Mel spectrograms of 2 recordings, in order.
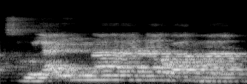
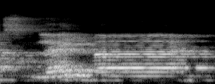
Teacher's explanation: Kalau lanjut cuman dua harakat jadi madi. Tapi kalau berhenti diwakafkan Sulaiman panjang jadi empat atau lima harakat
